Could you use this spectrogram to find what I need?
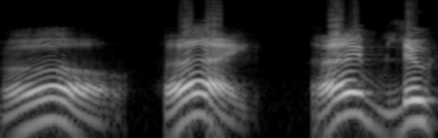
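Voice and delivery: booming, very slow, loud, swooping sing-song drawl. Introducing himself to take an order: Homer Simpson voice. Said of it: "with his voice".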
